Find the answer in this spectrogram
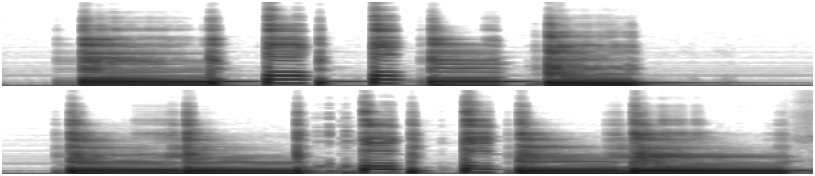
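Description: Electric bass guitar played slap-style: thumb slaps, popped notes and muted dead notes in a syncopated sixteenth-note funk-rock riff. A short phrase is followed by a pause of about a second, then the rhythmic figure runs on.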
